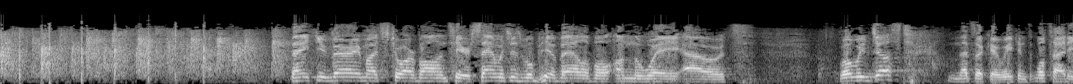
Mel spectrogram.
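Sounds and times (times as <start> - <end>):
audience applause: 0.0 - 3.2
speech: 2.9 - 7.6, 8.4 - 10.7.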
